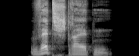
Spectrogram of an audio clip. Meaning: dative plural of Wettstreit
- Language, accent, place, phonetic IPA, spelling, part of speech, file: German, Germany, Berlin, [ˈvɛtˌʃtʁaɪ̯tn̩], Wettstreiten, noun, De-Wettstreiten.ogg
